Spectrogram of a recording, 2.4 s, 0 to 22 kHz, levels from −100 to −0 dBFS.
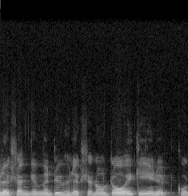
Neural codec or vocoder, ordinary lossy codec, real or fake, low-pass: none; none; real; 19.8 kHz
